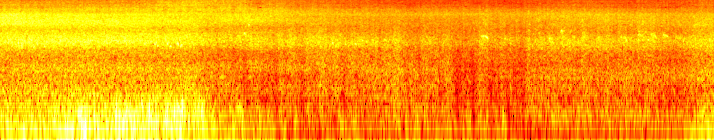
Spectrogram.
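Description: Faint outdoor ambience. Wind rumbles on the microphone for about the first three seconds, then a quiet steady hiss remains, with a few faint bird chirps.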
